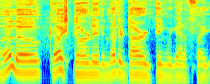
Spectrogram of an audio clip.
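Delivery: put-on gloomy character voice. Voicing Stu during a fight after forgetting the voice: Stu voice. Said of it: "I forgot my Stu voice".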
